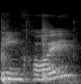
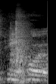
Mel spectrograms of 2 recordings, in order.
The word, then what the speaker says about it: Pinkoi: Yeah, it's called Pinkoi. Pinkoi? How do you spell that?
